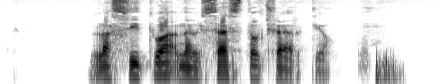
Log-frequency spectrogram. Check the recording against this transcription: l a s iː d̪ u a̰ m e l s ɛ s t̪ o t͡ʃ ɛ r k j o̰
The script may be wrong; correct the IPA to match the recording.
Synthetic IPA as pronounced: l a s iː t̪ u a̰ n e l s ɛ s t̪ o t͡ʃ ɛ r k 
